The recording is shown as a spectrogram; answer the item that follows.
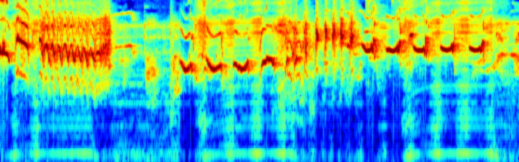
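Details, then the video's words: Captive-bred oriental magpie-robin (kacer) singing energetically in full 'isian' style: a harsh buzzy rattle, then a run of clear rising and falling whistles and rasps, with a low steady hum recurring underneath. "Burung Kacer Gacor Full isian"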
